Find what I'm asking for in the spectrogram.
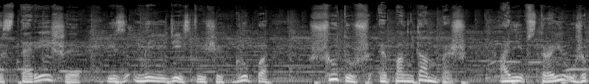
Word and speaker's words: Xutos: А произносится «шутуш» практически одинаково.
